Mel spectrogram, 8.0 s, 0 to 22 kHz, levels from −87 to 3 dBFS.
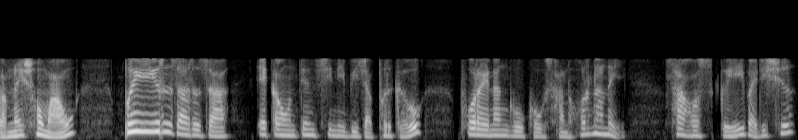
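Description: Microphone overload at 1.28 to 1.33 s: the loudest peaks push about 3 dB past the converter's limit, most likely from input volume set too high, so a small share of the waveform has its tops sheared flat, giving those syllables a harsh, crackling edge over the call's band-limited audio, with nothing above 4 kHz.

Microphone volume stepped down at 1.62 s: right after that distorted peak, the input gain falls by about 6 dB in one step, and sound and background drop together. The likely cause is the call software's automatic gain reacting to the overload.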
